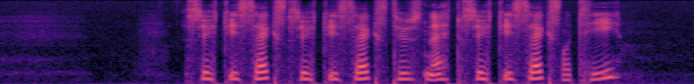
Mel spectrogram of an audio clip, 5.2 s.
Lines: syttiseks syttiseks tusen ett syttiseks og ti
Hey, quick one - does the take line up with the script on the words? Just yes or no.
yes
